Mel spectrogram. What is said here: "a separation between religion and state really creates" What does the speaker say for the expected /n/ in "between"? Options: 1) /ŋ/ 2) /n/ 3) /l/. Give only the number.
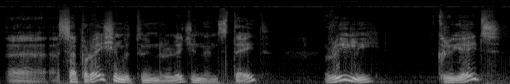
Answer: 2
